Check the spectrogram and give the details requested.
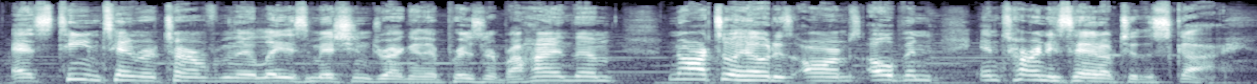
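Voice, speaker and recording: A man narrates an action story in a fairly high voice with highly varied intonation. It is a scripted, dramatic audiobook reading, with music playing underneath. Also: lively intonation, fast. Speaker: fan fiction reader.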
